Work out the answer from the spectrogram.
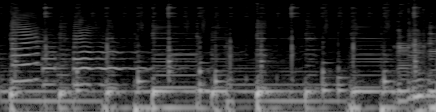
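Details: Plucked acoustic guitar music with a steady low bass line and repeated chords, with no animal voices heard.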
